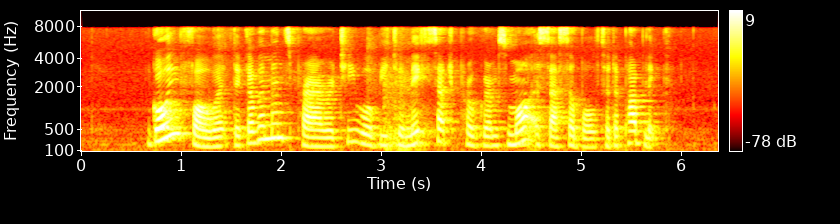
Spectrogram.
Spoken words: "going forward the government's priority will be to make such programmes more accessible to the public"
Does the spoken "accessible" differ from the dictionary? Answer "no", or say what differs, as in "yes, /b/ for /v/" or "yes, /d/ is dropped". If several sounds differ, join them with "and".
yes, /k/ is dropped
